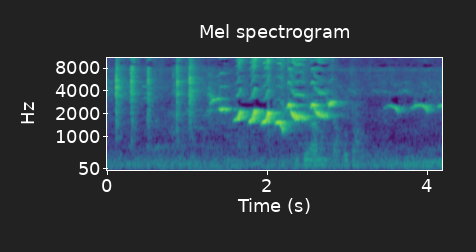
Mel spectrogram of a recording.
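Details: White-rumped shama of the Medan type, kept as a cage bird and used as a fast training song. A few dry clicks lead into a dense burst of quick warbled whistles, then a softer rising whistled phrase closes.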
